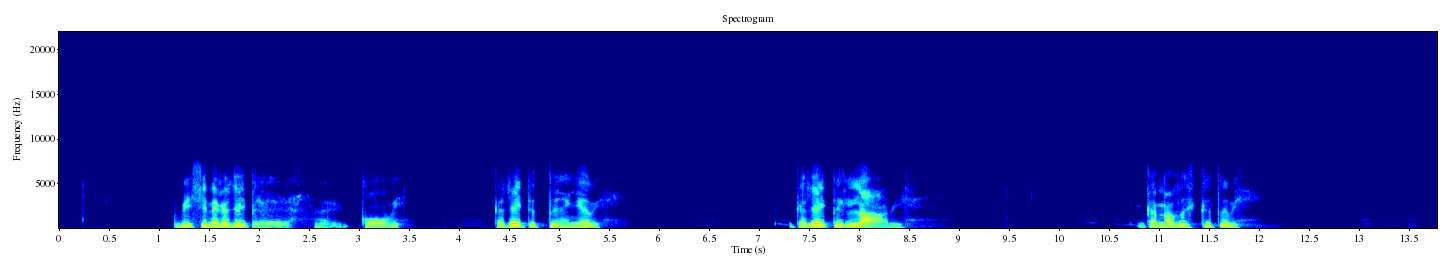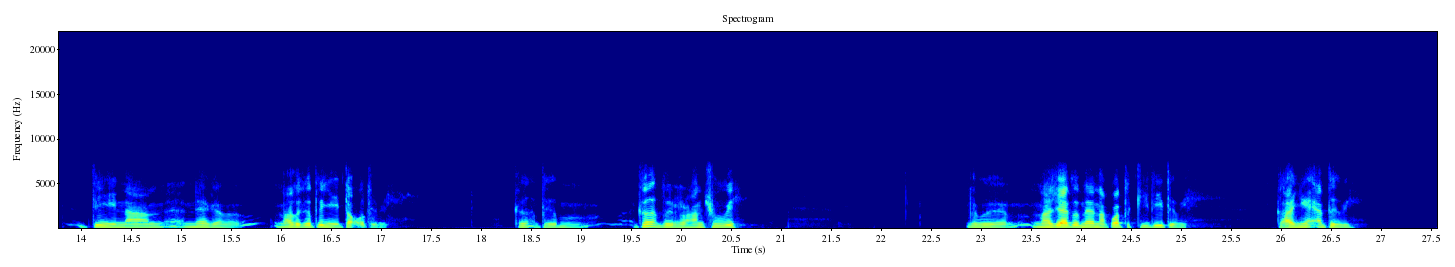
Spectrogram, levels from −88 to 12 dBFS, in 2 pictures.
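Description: AMR bit errors hit at 1.77 to 2.50 s, 5.41 to 5.67 s and 16.73 to 17.37 s, the last burst heavier. Corrupted low-priority frame bits misplace excitation pulses and skew fine pitch, gain and spectral values, so the speech keeps its pitch and level but turns hoarse, scratchy and gargly.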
